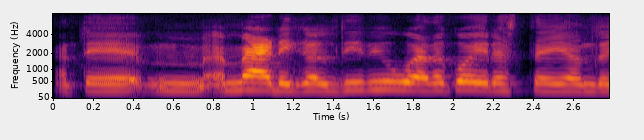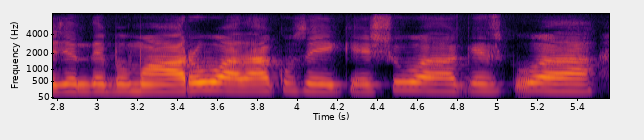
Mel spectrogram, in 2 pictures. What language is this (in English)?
Dogri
